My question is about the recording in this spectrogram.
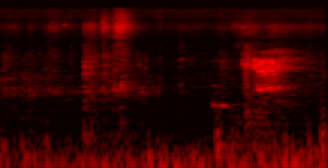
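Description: Irregular footsteps and knocks, with a brief rustle about half a second in.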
